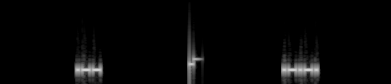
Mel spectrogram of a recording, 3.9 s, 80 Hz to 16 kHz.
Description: Morse code, heard as a keyed tone, about 44 wpm, 700 Hz. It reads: W <AR>
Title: Single Character (Letter:Number:Punctuation:Prosign) Alt 45wpm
